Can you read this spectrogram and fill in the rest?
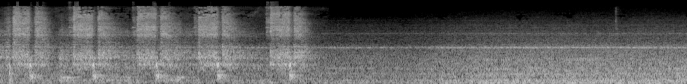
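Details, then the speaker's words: HIP T-Series high-pressure pump on test bench, after air cycle going up to operating pressure as motor kicks in; a few rhythmic pulses about every half second, then steady even rush with faint high whine holding pressure; normal. "and then we're going to go up to our operating pressure, and that's when you'll hear the motor"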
